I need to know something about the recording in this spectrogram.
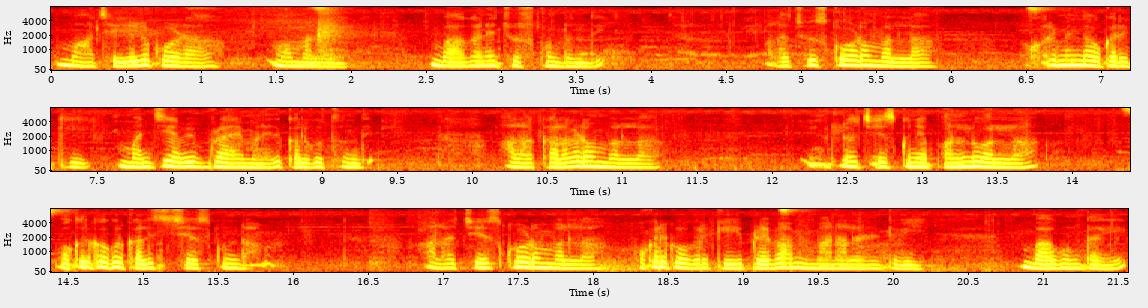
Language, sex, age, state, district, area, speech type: Telugu, female, 30-45, Andhra Pradesh, Nellore, rural, spontaneous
